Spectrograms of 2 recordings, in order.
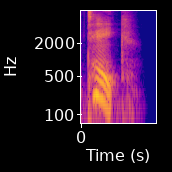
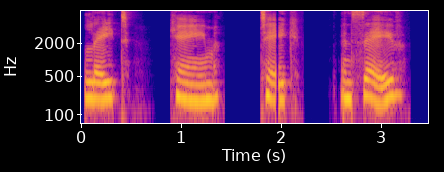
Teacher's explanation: The lips are not rounded and they are relaxed and the tongue is tense moving from mid- high position to high position. The common spelling patterns for this sound are a plus consonant plus e as in late, came, take, and save. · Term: A as in take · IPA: /eɪ/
